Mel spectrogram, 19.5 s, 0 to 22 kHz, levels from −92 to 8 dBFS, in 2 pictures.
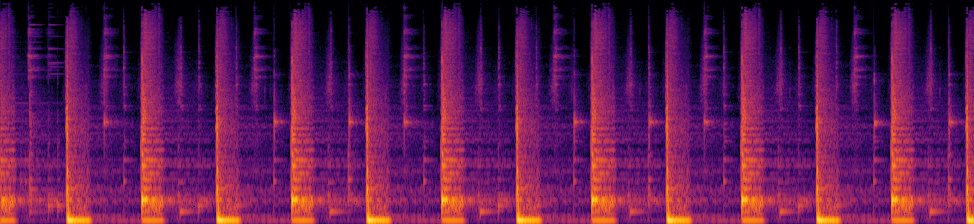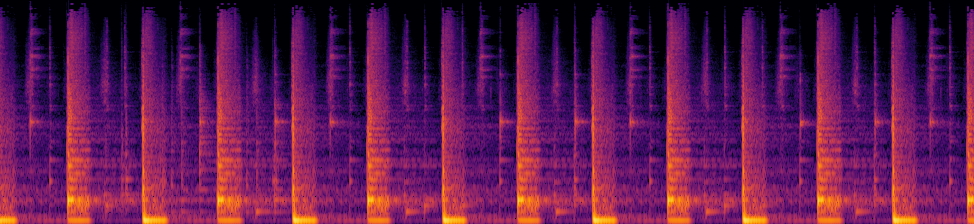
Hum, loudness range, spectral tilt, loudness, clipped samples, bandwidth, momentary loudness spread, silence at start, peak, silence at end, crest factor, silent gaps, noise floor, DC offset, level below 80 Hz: none; 0 LU; -6 dB/octave; -15 LUFS; under 0.1%; 15 kHz; 22 LU; 0 s; 0 dBFS; 0 s; 14 dB; none; -39 dBFS; under 0.1%; -18 dBFS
